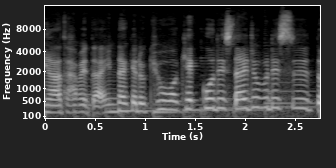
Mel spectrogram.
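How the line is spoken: Plain. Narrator (Japanese): と言いたい時は

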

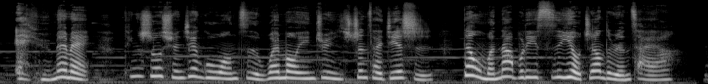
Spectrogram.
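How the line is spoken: Disappointed whisper. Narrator (Chinese): 雷可看起来有点失望，在他的耳边小声说

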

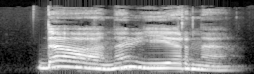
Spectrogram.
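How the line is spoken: Joyless voice. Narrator (Russian): ответил кот безрадостным голосом

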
